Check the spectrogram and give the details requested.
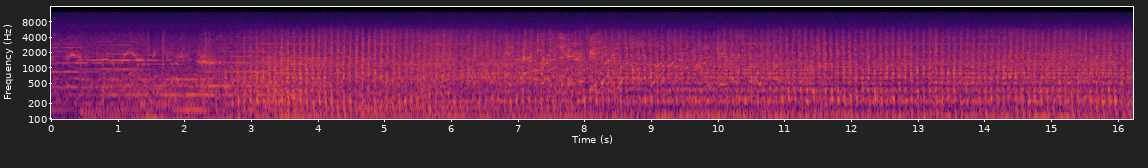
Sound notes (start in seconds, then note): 2.4 sighs; 3.4 rotors whirring; 7.7 crowd murmuring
